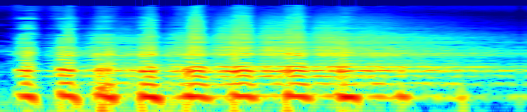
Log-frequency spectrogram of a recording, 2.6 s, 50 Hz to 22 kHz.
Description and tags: Evil Laugh Loud 1
Sound of a man loudly laughing with Reverb, useful for horror ambiance
creepy, laugh, spooky, sinister, fearful, fear, horror, scary, phantom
